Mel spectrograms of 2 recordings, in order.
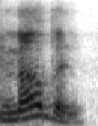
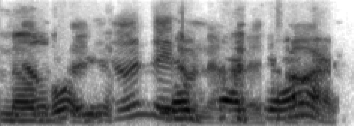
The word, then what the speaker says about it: Melbourne: when you're in Australia everyone says it wrong go how do they say it there we'll play Melvin not Melbourne I learned that English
